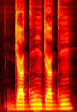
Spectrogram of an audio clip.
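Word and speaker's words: jagunjagun: J, como eu disse, tem som de DJ. Então, a palavra soldado se escreve jagum, jagum, mas pronuncia-se jagum, jagum.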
